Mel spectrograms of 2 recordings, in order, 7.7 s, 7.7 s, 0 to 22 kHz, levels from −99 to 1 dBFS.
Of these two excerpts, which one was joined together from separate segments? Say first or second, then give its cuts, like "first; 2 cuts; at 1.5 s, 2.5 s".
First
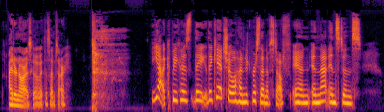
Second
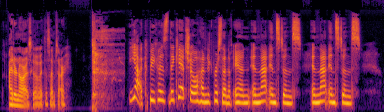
second; 4 cuts; at 2.5 s, 3.4 s, 4.6 s, 6.2 s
